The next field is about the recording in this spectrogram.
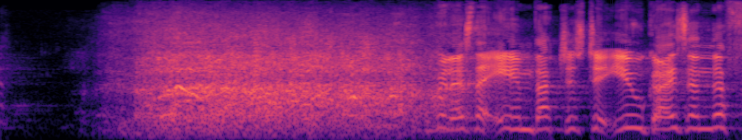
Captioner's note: audience laughing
